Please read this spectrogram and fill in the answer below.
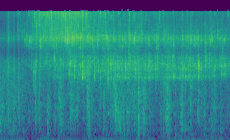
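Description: Mustard oil poured into a hot karai, hissing and sizzling as it heats. The hiss starts about half a second in, with small crackles through it.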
